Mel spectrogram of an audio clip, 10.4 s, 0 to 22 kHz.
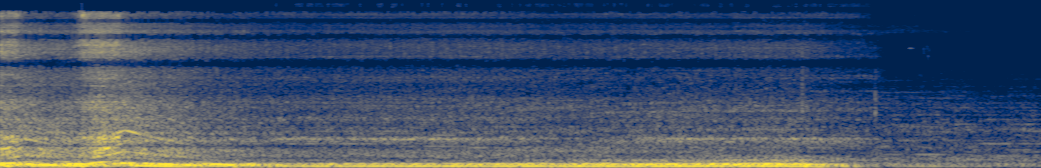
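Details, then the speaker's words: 1975 Ford E100 van V8 being revived, gravity-fed fuel, alternator suspected of not charging: strong, deep rumble revving evenly for eight seconds, then dropping away; smooth, healthy engine revving. "am I happy to hear that I tell you makes it all worthwhile"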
